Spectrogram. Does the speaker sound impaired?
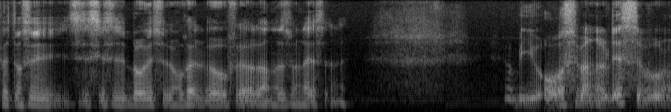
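Yes: atypical Parkinson's; very rare form, began with finger tremor, sudden freezing of hand movement, stiffness, sometimes cannot rise from bed; movements stiffen mid-interview, takes dopamine tablet, cycling and stretching exercises for stiffness, trained at Bombun; suddenly slurs mid-conversation.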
